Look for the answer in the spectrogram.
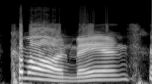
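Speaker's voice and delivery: loud, high mock "Come on, mans!" outburst; hammed-up exasperated gamer shout; mock frustrated player. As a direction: yell it like a player whining at a bad draw. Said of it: "any of the".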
